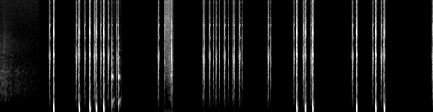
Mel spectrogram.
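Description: Short game building sounds click in quick bursts.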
